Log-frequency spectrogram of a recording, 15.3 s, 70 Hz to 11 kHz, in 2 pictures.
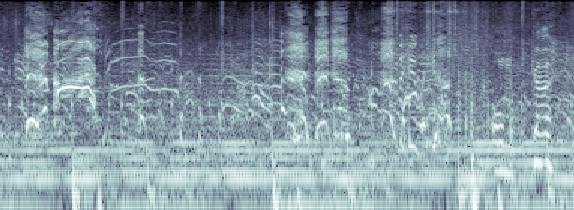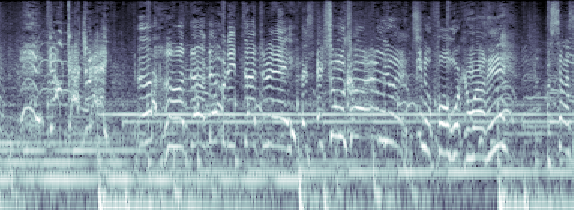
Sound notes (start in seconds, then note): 0.6 screams; 10.1 weeping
